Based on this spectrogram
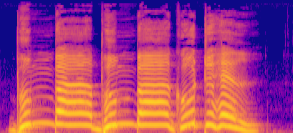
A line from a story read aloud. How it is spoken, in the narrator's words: Joju shouted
